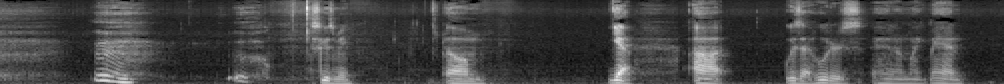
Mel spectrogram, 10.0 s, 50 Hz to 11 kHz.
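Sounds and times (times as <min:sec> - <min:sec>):
person yawning: 0:00.9 - 0:01.6, 0:02.3 - 0:02.8
speech: 0:01.0 - 0:01.5, 0:02.4 - 0:03.6, 0:04.4 - 0:04.9, 0:06.1 - 0:07.3, 0:07.9 - 0:09.7.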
